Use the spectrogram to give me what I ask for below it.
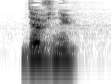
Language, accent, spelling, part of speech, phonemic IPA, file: French, Canada, devenues, verb, /də.v(ə).ny/, LL-Q150 (fra)-devenues.wav
- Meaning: feminine plural of devenu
